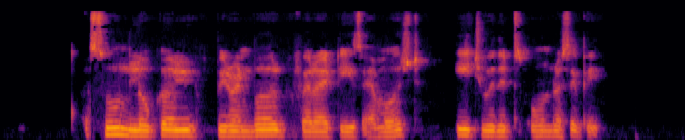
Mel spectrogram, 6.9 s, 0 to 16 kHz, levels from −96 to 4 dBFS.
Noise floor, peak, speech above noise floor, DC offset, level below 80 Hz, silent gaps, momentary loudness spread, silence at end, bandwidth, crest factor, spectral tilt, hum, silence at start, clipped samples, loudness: -80 dBFS; -12 dBFS; 55 dB; under 0.1%; -68 dBFS; none; 11 LU; 0.85 s; 11.5 kHz; 16 dB; -4.5 dB/octave; none; 0.85 s; under 0.1%; -26 LUFS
